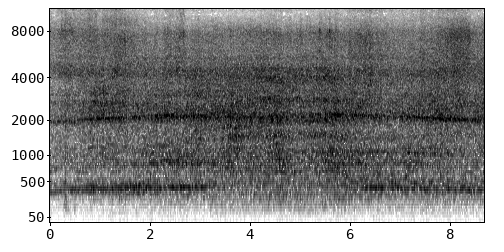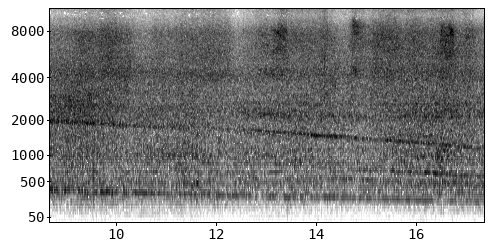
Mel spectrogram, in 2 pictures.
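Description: Seibu 2000-series electric commuter train running into a station and slowing alongside the platform: a steady rumble of wheels on rail with a whine that falls slowly in pitch as the train brakes.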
